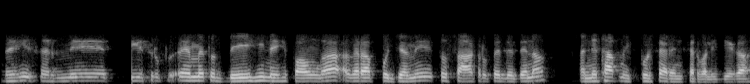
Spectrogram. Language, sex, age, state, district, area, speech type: Hindi, male, 30-45, Madhya Pradesh, Ujjain, rural, conversation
